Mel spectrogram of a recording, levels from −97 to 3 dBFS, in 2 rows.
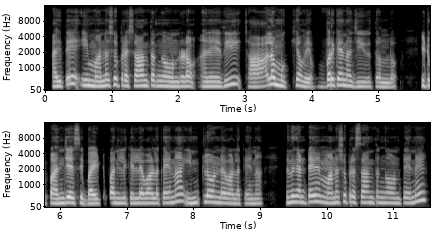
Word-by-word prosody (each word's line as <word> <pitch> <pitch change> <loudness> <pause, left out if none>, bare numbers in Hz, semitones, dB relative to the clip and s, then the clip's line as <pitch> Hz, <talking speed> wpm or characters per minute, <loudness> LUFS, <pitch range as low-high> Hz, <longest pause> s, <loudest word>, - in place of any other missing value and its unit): అయితే, 210 +8 0 0.2
ఈ - - +3
మనసు 230 +6 +2
ప్రశాంతంగా 225 -1 +1
ఉండడం 205 +1 +1 0.2
అనేది 200 +4 0 0.3
చాలా 195 +10 +3
ముఖ్యం, 220 +3 -2
ఎవ్వరికైనా 245 +6 +1
జీవితంలో. 190 -2 -4 0.4
ఇటు 235 - 0
పని 205 +1 +4
జేసి 225 -1 +4
బయట 190 -1 +2
పనులకెళ్ళే 215 -1 +1
వాళ్ళకైనా, 220 +5 -1 0.2
ఇంట్లో 245 +4 0
ఉండే 225 -2 0
వాళ్ళకైనా. 195 0 -4 0.4
ఎందుకంటే, 255 0 +1 0.3
మనసు 230 +4 -1
ప్రశాంతంగా 235 -1 -3
ఉంటేనే, 220 +7 -3
215 Hz, 120 wpm, -22 LUFS, 200-235 Hz, 0.4 s, పని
